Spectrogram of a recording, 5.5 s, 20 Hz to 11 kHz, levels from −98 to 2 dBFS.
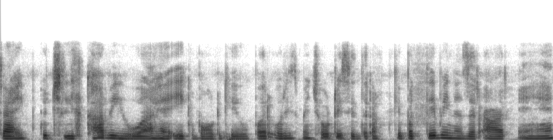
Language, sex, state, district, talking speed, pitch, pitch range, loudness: Hindi, female, Delhi, New Delhi, 240 wpm, 180 Hz, 150-185 Hz, -22 LUFS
